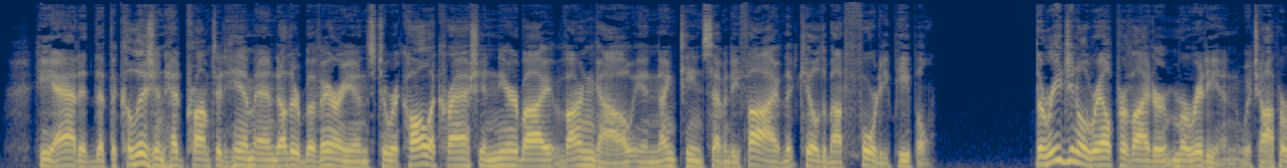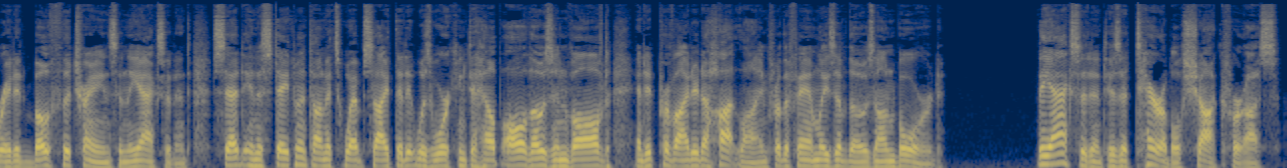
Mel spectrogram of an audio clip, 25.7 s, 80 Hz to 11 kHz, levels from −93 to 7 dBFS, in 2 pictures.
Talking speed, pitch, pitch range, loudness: 170 wpm, 120 Hz, 105-135 Hz, -15 LUFS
